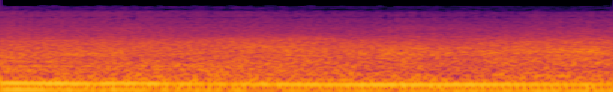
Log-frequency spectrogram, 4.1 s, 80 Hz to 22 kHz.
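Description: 2024 BMW X1 M35i's 2.0-litre turbocharged four-cylinder, muffler removed and in sport mode, running with a steady low drone at low revs as the car pulls away slowly.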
